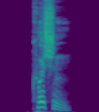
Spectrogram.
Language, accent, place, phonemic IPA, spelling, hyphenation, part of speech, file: German, Germany, Berlin, /ˈkʊʃn̩/, kuschen, ku‧schen, verb, De-kuschen.ogg
- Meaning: 1. to lie down 2. to knuckle under, to kowtow (to act submissively)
